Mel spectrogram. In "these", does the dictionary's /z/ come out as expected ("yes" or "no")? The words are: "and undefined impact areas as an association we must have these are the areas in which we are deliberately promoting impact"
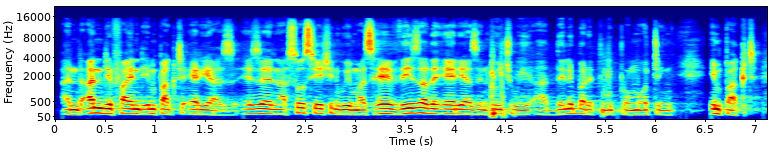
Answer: yes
